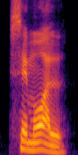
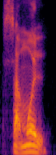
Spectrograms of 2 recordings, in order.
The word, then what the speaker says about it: Samuel: mí me llamarás eh semal Yo no me llamo semal no me puedes cambiar mis vocales No mi nombre no se pronuncia semu se pronuncia Samuel no Entonces ellos hacen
